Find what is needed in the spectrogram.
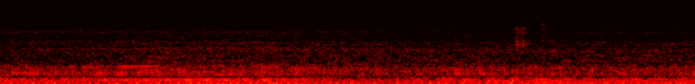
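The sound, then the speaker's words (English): A FedEx delivery truck driving past gives a faint, steady low engine rumble that holds at an even level throughout, with no voices heard. “will wait for the truck to go by, Mr. FedEx.”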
